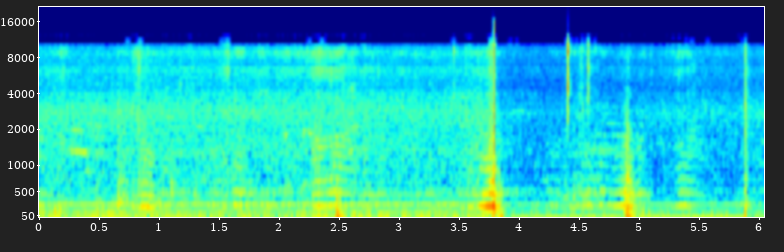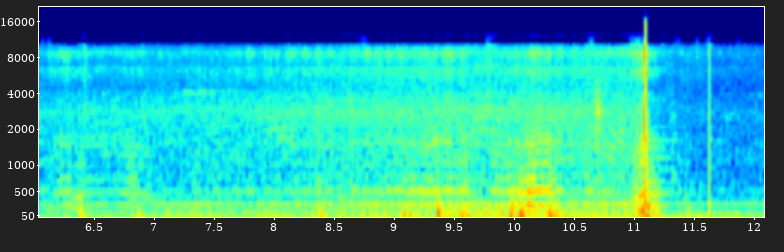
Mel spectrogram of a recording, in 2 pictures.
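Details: Many honey bees coming and going at a hive entrance on 24 May 2012, caught by a spy cam with a fisheye lens; overlapping low buzzing with rising and falling whines as bees fly close, and several sharp knocks.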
